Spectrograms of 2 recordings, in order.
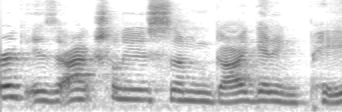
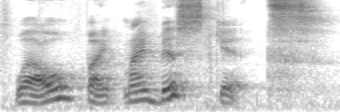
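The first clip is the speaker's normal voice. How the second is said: slow, drawn-out catchphrase delivery; much slower than usual. Acted. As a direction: savour each word like a TV star's signature line. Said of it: "a catchphrase of my own".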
